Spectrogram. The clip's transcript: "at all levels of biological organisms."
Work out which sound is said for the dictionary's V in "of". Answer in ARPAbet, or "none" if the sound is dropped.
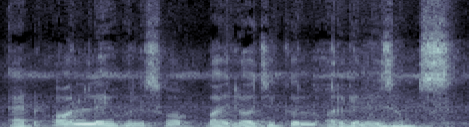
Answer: P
